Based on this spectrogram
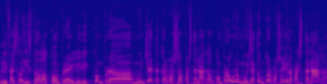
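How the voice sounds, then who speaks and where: A woman at a high pitch and very fast pace, with fairly even intonation and very even loudness. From Girona, Catalonia; Catalonia. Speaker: stand-up comedian. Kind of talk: stand-up. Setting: stage with live audience. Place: stage. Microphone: handheld.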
